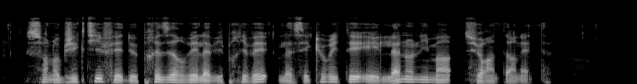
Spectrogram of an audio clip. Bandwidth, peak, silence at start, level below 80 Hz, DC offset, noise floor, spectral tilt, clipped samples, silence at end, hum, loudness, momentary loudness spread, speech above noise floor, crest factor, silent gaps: 10 kHz; -4 dBFS; 0.25 s; -54 dBFS; under 0.1%; -68 dBFS; -4.5 dB/octave; under 0.1%; 0.9 s; none; -24 LUFS; 5 LU; 44 dB; 22 dB; none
